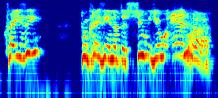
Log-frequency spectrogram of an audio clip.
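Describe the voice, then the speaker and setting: A woman's voice: extremely high pitch, animated, normal speed, fairly bright tone, muffled recording. A woman playing a suspicious, wounded gangster's wife in a radio drama, emphatic and confrontational. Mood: furious. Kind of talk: amateur radio drama acting.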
